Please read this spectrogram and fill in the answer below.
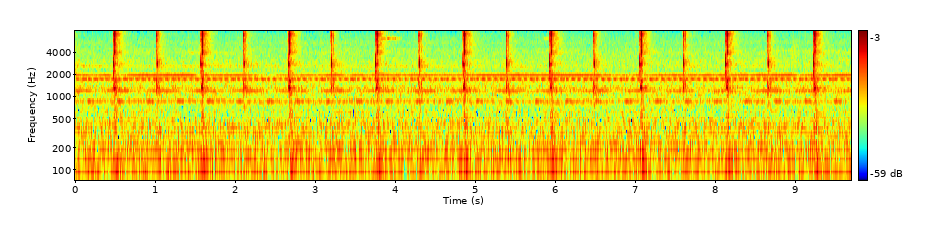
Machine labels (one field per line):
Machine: valve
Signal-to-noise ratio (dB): 0 dB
